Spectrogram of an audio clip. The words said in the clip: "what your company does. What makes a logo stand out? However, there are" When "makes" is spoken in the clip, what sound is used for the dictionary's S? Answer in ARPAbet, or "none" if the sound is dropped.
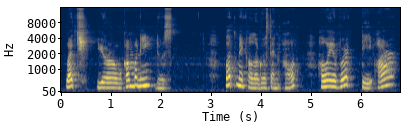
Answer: none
